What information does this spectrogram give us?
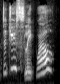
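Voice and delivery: high, lilting wake-up voice; cheery question. A narrator's reading. Missus Bear asks her husband after waking, cheery and high.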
